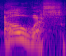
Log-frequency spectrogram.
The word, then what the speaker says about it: Elwes: And maybe you bump into him in the street and he'll be like, oh, Cary Ewells. He'll be like, it's Elwes.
